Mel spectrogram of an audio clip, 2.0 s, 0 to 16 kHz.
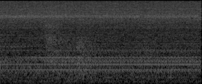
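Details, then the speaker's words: Old GE Monitor Top CK-2-C16 refrigerator with rebuilt sticker, about 5 minutes running with frost and ice forming, high side nice and warm: quiet steady hum, faint constant tone, no clatter; a runner, compressor running normally. "So yeah, that's a runner. Now, if the cabinet's restorable, that would be kind of nice, but at this point in time, I'm just happy to see the machine working."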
